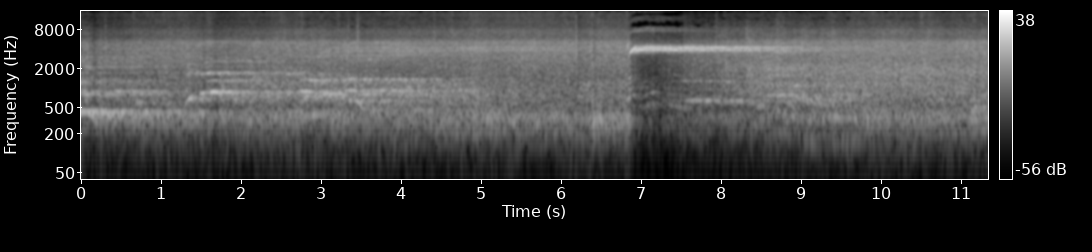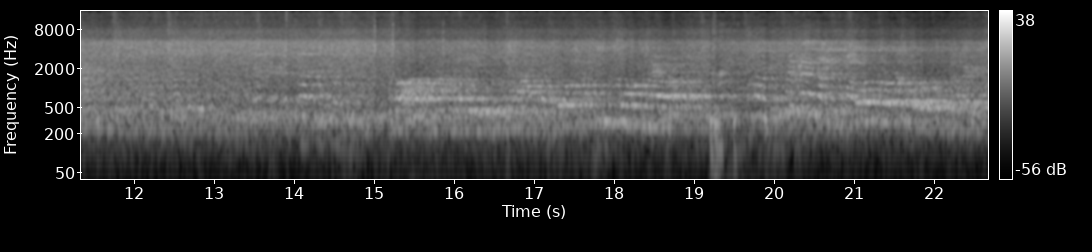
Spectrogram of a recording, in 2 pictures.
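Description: Water splashes as swimmers churn through a pool.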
